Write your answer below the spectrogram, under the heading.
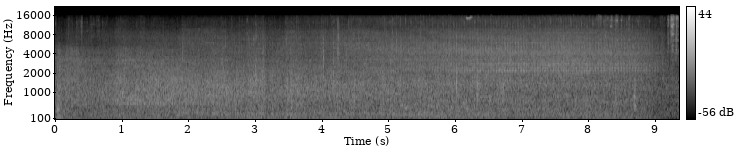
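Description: A car idling steadily: a low hum under an even hiss, which drops away about nine seconds in.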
